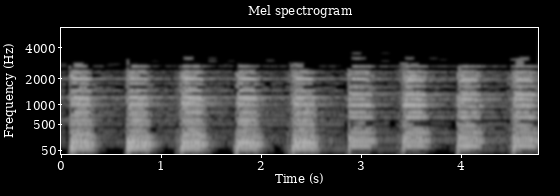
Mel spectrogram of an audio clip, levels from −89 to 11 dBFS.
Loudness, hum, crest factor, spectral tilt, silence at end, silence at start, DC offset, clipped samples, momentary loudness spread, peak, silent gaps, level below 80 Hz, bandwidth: -21 LUFS; none; 16 dB; -10.5 dB/octave; 0 s; 0.05 s; under 0.1%; under 0.1%; 8 LU; -4 dBFS; none; -48 dBFS; 3.7 kHz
